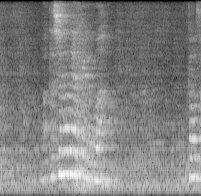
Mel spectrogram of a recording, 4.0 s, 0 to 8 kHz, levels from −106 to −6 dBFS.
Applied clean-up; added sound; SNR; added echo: none; none; none; reverberation time 1.0 s.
